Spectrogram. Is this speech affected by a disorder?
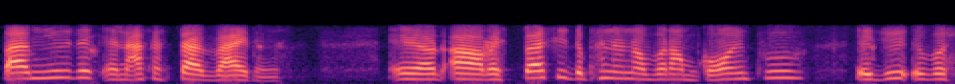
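Yes: hearing loss with speech impediment; congenital hearing loss, umbilical cord wrapped around neck at birth, hearing aids since 15 months; speech impediment caused by hearing loss.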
